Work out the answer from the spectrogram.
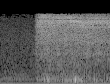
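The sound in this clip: A snake hisses: after a quiet start a steady, breathy hiss suddenly switches on and holds at an even level to the end.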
